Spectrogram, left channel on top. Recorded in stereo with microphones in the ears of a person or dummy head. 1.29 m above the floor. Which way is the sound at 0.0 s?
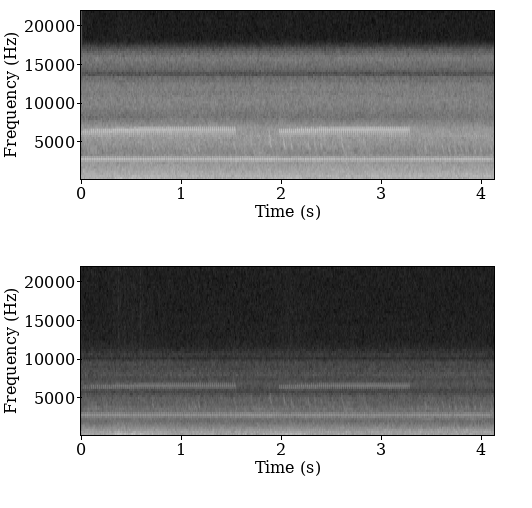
65° left (ahead or behind).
